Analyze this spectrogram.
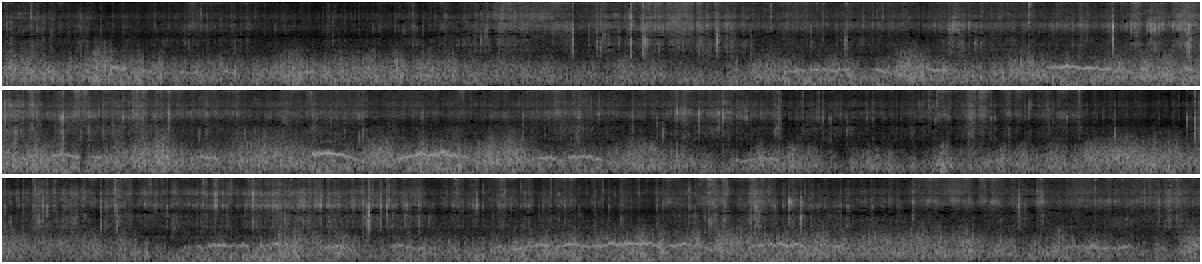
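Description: Bicycle tyres roll over gravel.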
